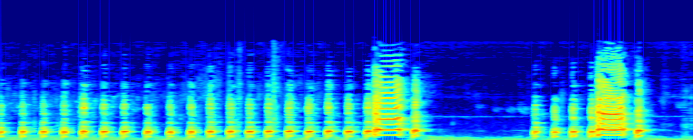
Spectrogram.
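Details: Red junglefowl hen in the wild calling for a mate: a fast, even run of sharp clucks about four per second, then two loud harsh cackling squawks separated by a pause.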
